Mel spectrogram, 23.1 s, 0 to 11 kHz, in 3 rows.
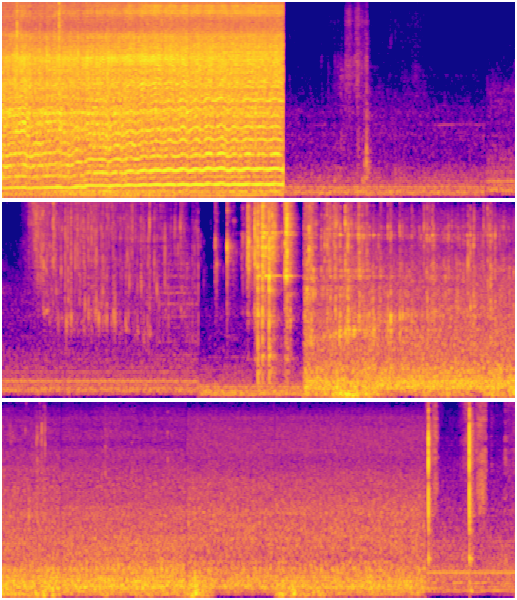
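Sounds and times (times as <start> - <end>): juice pouring: 8.1 - 10.7, 12.2 - 16.3.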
